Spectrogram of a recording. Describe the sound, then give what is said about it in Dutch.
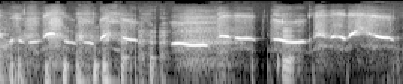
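A person whistles a playful imitation of birdsong, with quick rising and falling chirps and warbles in a bright, high pitch, repeated in short bursts over a couple of seconds. “Vogelgeluidjes zijn wel leuk.”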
